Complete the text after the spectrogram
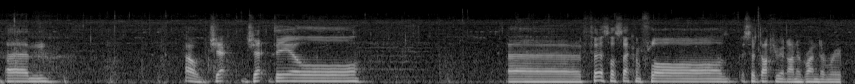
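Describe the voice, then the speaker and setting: A man playing a tactical shooter as a teammate, giving calm, matter-of-fact callouts and directions. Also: mid-range voice, slow, long pauses, a little hiss or hum, poor audio. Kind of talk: casual gameplay chat and callouts. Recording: loud game sounds behind.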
